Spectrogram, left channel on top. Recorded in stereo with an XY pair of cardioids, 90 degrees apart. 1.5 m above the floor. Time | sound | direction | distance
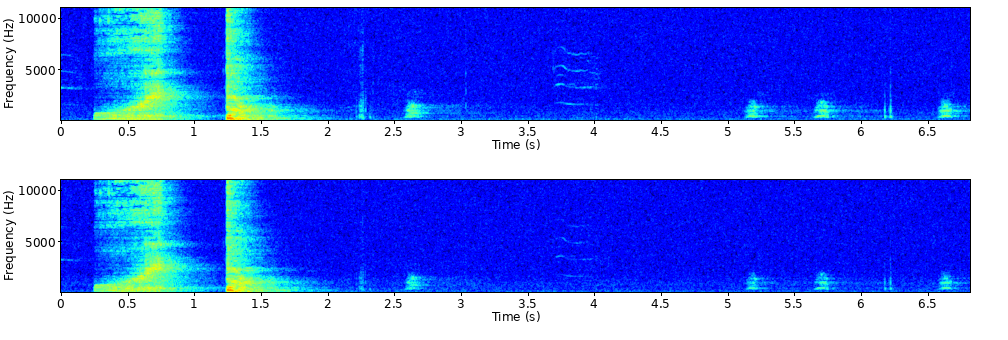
0.2 | throat clearing | 40° left | 4.5 m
